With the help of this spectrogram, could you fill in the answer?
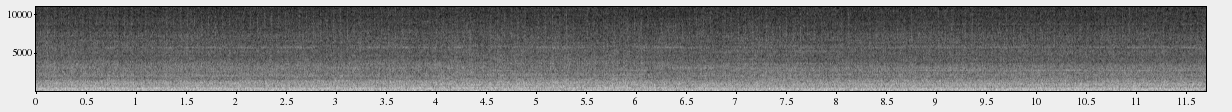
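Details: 1992 first-gen Ford Explorer after fuel pump replacement, first run since 1998, heater blowing, thermostat suspected missing or stuck open: steady even engine drone under loud fan rush, no knocks, misses or surging; normal idle.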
